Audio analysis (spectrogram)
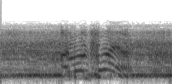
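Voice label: English on fire mood med; speech; War Thunder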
